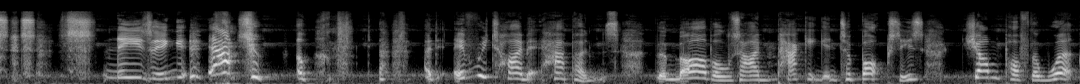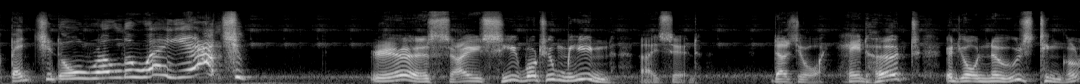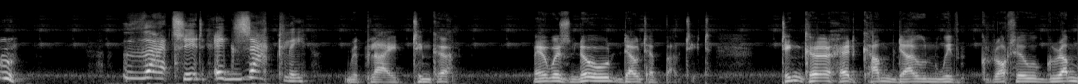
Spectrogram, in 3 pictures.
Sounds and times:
Speech: 0.0 - 3.4, 4.3 - 13.3, 14.5 - 17.8, 18.6 - 21.8, 22.8 - 26.2, 27.0 - 28.7, 29.4 - 32.3
Music: 0.0 - 32.3.

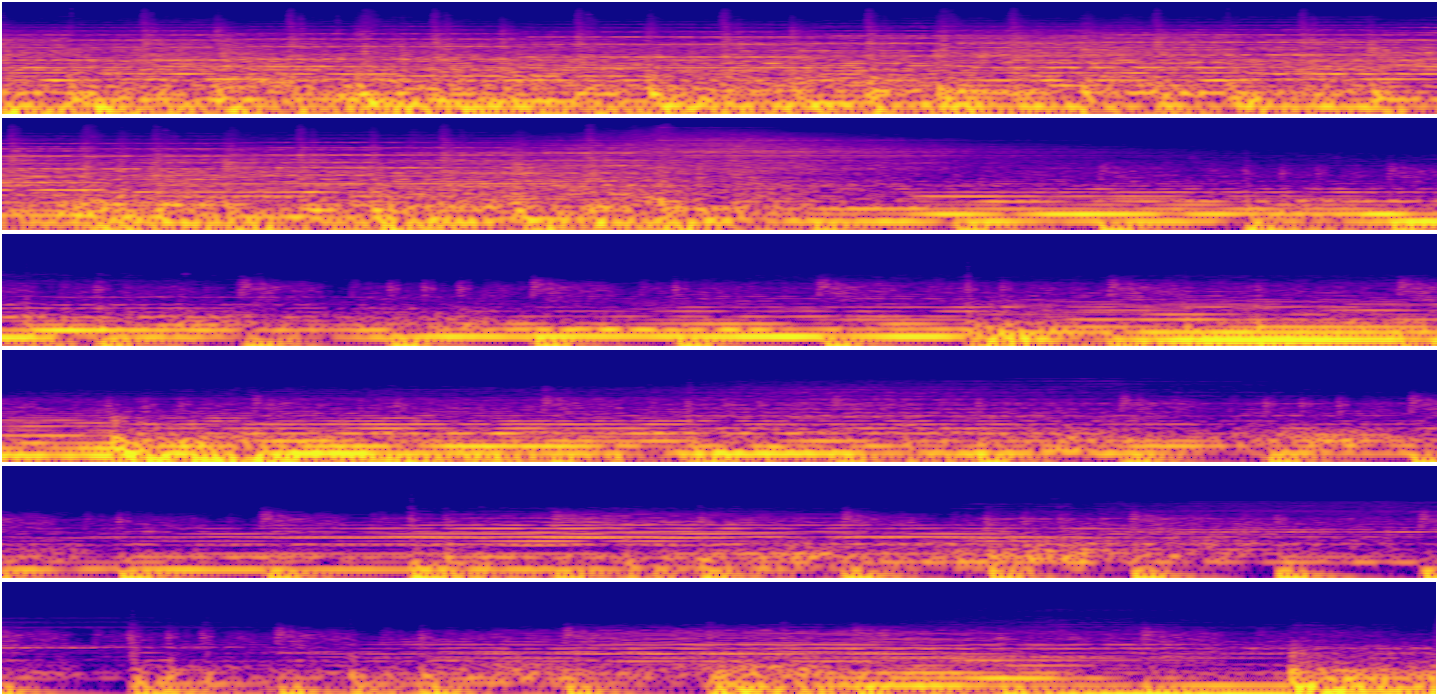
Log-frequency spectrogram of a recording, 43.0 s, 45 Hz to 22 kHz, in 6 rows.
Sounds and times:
Music: 0.0 - 43.0.

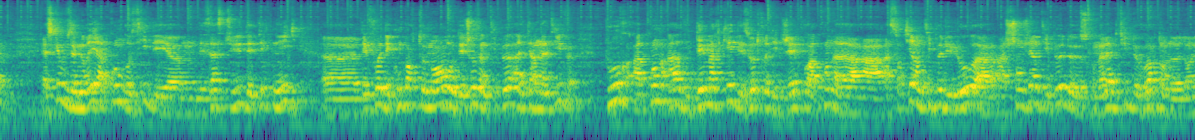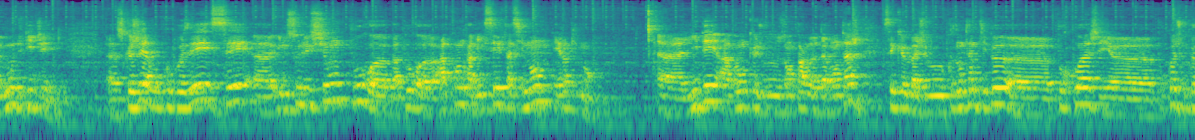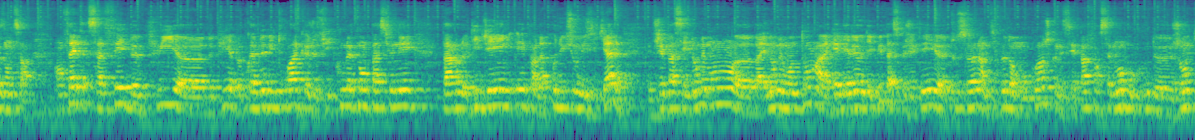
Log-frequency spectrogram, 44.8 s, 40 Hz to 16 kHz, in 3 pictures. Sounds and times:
Speech: 0.0 - 44.8.

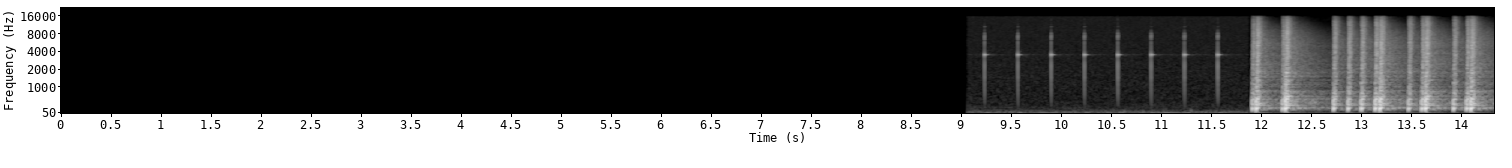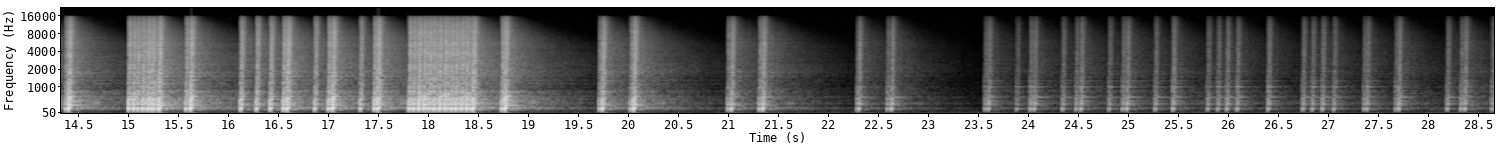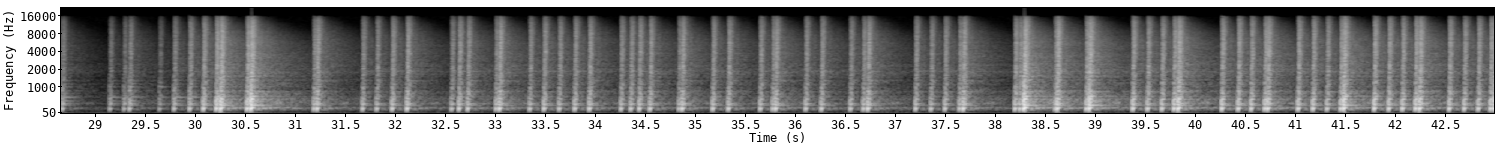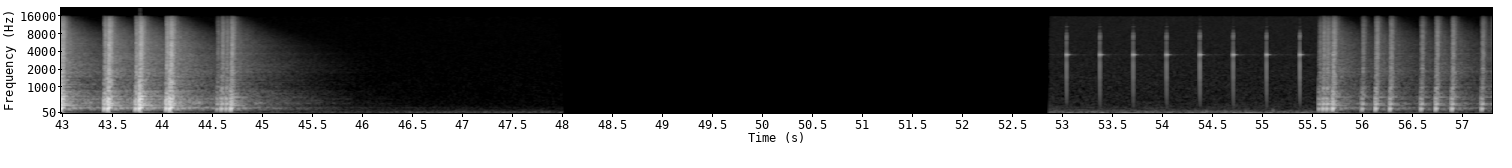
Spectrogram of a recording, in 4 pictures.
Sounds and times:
Drum: 9.2 - 21.7, 22.3 - 22.8, 23.6 - 45.1, 53.0 - 57.3
Drum kit: 9.2 - 22.9, 23.6 - 45.2, 53.0 - 57.3.

